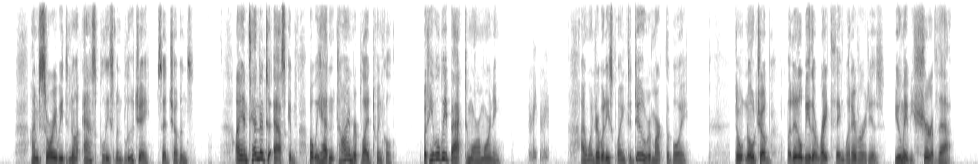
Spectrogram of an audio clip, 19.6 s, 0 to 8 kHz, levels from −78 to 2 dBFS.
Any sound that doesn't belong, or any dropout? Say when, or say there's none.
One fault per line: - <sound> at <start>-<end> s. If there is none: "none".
- laugh at 10.6-11.0 s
